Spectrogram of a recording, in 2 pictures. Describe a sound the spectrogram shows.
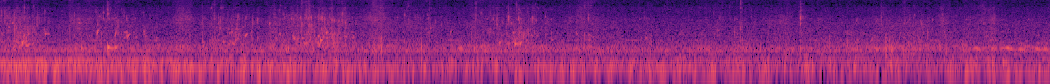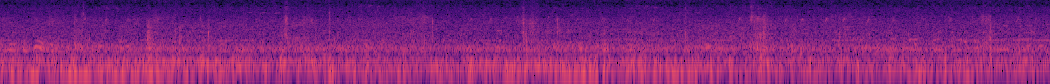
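A man wades and splashes through shallow water.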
